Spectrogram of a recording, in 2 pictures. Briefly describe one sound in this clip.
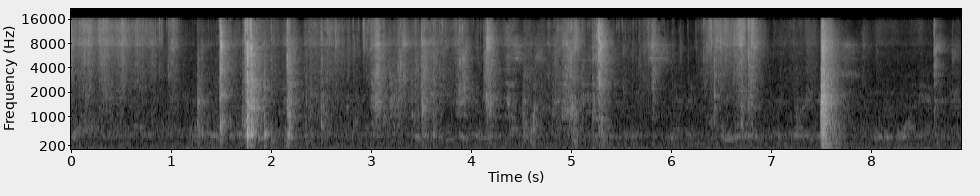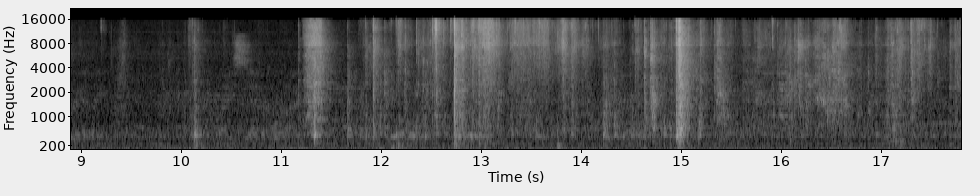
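Plastic wrap crinkles and rustles as it is handled.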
